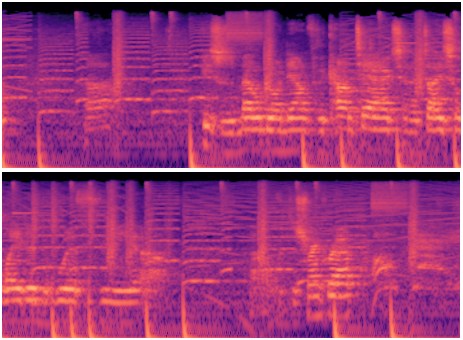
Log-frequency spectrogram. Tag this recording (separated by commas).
Speech, Music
